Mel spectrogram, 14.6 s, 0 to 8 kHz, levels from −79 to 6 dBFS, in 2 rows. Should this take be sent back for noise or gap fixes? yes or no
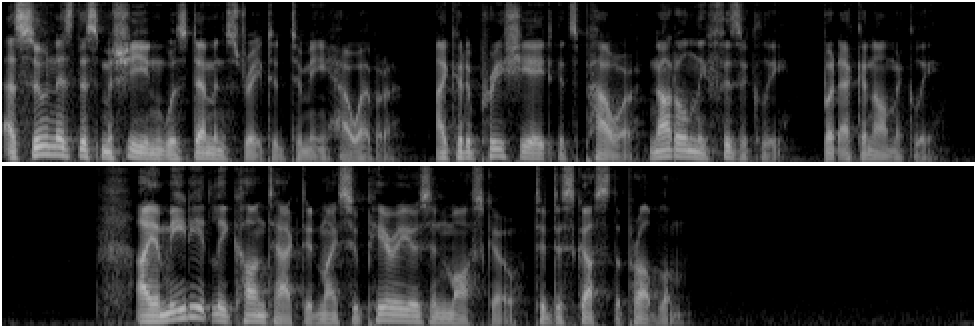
no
